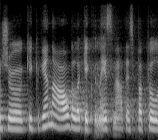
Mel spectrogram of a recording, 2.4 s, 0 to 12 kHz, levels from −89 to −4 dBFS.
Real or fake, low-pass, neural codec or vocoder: fake; 10.8 kHz; codec, 24 kHz, 0.9 kbps, DualCodec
